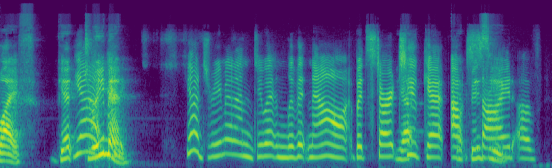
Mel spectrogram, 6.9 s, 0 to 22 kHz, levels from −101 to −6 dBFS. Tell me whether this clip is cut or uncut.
uncut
